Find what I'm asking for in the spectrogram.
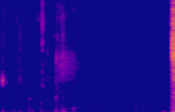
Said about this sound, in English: I'll take a sip of my liquid death mountain water. Mm-mm.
